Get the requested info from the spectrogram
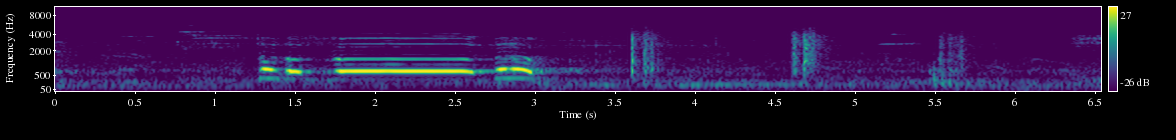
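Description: A drill commander's long drawn-out shouted word of command, held and dropping in pitch at its end, followed by three sharp drill beats about a second apart as a squad of cadets works through a rifle drill movement in time.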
